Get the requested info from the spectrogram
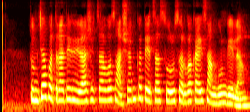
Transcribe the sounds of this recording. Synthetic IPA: t̪umt͡ɕjapət̪ɾat̪iːlniɾaɕet͡saʋəsãɕəŋkət̪et͡sasuɭsəɾʋəkaɦiːsãŋɡuːnɡela

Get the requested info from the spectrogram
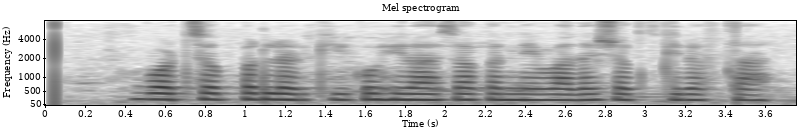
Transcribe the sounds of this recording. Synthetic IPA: ʋɔːʈsəpːɐɾlɐɽkikoɦɪɾaːsakɐɾneʋaːlaʃɐksɡɪɾəft̪aːɾ

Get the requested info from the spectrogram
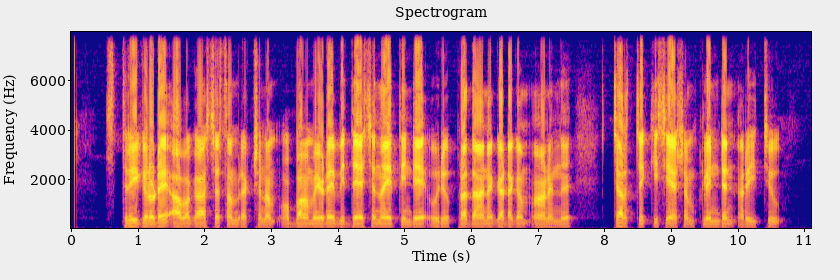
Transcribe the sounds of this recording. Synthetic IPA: st̪riːɣɐɭuɽe̞ʔɐʋɐɡaːɕɐsɐmɾɐkʂɐɳɐmo̞̰baːmɐjuɽe̞ʋid̪e̞ːɕɐnɐjɐt̪ːinde̞ʔo̞ɾuprɐd̪ʱaːnɐɡɐɖɐɣɐmaːɳe̞nːɨ | t͡ɕɐrt͡ɕːɐkʲːɨɕe̞ːʂɐmkɭindɐnɐ̰rijit͡ɕːu

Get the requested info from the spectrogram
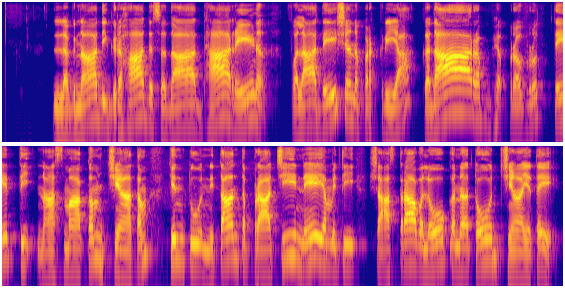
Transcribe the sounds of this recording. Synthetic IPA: lɐɡnaːd̪iɡɾɐɦaːd̪ɐsɐd̪aːd̪ʱaːɾeːɳɐ | fɐlaːd̪eːʃɐnɐpɾɐkɾijaːkɐd̪aːɾɐbʱjɐpɾɐʋɾut̪ːeːt̪inaːsmaːkɐmd͡ʒjaːt̪ɐm | kint̪unit̪aːnt̪ɐpɾaːt͡ʃiːneːjɐmit̪i | ʃaːst̪ɾaːʋɐloːkɐnɐt̪oːd͡ʒjaːjɐt̪eː

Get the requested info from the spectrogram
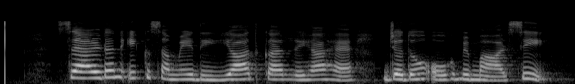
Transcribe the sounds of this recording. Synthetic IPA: sɛːlɖənɪksəmeːd̪iːjaːd̪kəɾːɪɦaːɦɛːd͡ʒəd̪õːʔʊkʰbɪmaːɾsiː

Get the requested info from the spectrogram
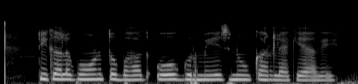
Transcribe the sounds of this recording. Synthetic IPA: ʈɪkəlɡoːɳt̪õːbaːd̪oːɡʊɾmeːd͡ʒnũːkəɾlɛːkeːaːɡeː

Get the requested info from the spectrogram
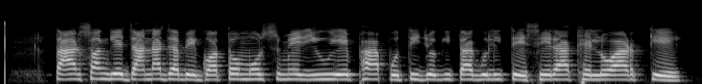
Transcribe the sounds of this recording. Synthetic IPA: t̪aɾʃɔŋɡed͡ʑanad͡ʑabeɡɔt̪omoɾsumeɾjuefʰapɾot̪id͡ʑoɡit̪aɡulit̪eʃeɾakʰeloaɾke

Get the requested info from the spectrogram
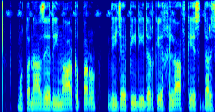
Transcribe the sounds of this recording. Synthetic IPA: mʊt̪ənaːzeɾiːmaːɾkpɐɾ | biːd͡ʒeːpiliːɖəɾkexɪlaːfkeːsd̪ɐɾd͡ʒ

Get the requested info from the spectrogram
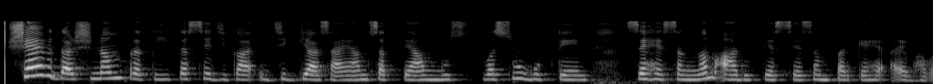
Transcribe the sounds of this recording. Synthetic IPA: ʃeːʋd̪ɐɾʃinɐmpɾɐt̪it̪ɐsjɐd͡ʒɪɡjaːsaːjaːmsɐt̪jaːmʋɐsuːɡupt̪eːmsɐɦesɐŋɡɐmaːd̪ʱit̪jɐsjɐsɐmpɐɾkɐɦɛʔɐ̰jbʱɐʋɐ

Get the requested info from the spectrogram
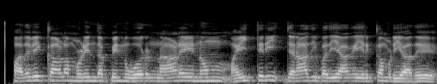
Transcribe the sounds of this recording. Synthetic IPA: pɐðɐʋɪkːaːlɐmːʊɽɪnd̪ɐpɪnɔɾɯnaːɭɐjnɯmːɐɪt̪ːɪɾid͡ʒɐnaːðɪbɐðɪjaːɣɐɪɾɯkːɐmʊɽɪjaːðɯ

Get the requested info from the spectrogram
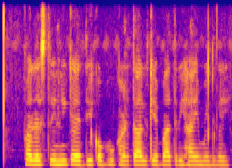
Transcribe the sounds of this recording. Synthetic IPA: fʰələst̪iːnikɛːd̪ikobʱuːkʰəɾt̪aːlkebaːd̪ɾɪɦaːimɪlɡəiː

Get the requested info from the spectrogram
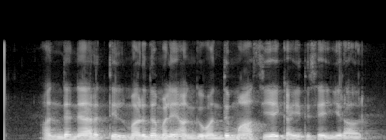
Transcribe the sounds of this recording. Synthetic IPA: ʔɐ̰nd̪ɐneːɾɐt̪ːɪlmɐɾɯðɐmɐɭeɐŋɡɯʋɐnd̪ɯmaːsɪjɐɪkːɐjðɯsɛjɣɪraːɾ

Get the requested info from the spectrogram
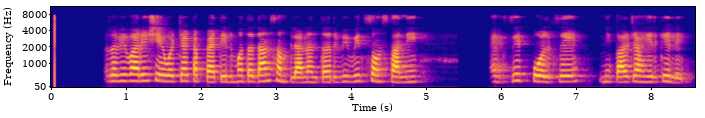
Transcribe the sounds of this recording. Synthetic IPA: ɾəʋiʋaɾiːɕeʋəɽt͡ɕjaʈəpːjat̪iːlmət̪d̪ansəmpljanənt̪əɾʋiʋid̪ʱsə̃w̃st̪ʰanːiː | eɡd͡ziʈ̚polt͡se | nikald͡ʑaɦiːɾkele

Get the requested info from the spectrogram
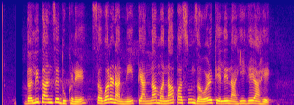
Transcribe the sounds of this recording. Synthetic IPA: d̪əlit̪ãnt͡sed̪ukʰɳesəʋəɾɳanːiːt̪janːamənapasuːnd͡zəʋəɭkelenaɦiɦeaɦe

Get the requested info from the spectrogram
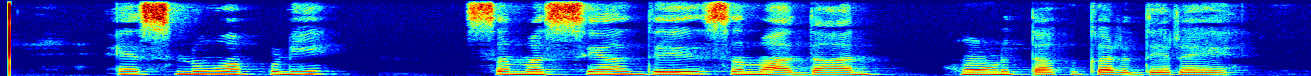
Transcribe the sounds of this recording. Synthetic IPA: ɛsnũːaːpɳiː | səməsɪjãːd̪eːsəmaːd̪aːn | hoːɳt̪əkːəɾd̪eːɾəeː

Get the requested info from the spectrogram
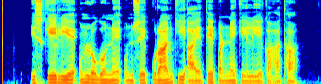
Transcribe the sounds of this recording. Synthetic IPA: ɪskelieʔʊnloːɡõneʔʊnsekʊɾaːnkiʔaːjət̪ẽpɐɽnekeliekɐɦat̪ʰaː

